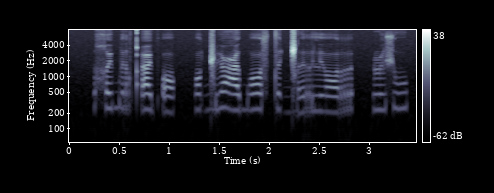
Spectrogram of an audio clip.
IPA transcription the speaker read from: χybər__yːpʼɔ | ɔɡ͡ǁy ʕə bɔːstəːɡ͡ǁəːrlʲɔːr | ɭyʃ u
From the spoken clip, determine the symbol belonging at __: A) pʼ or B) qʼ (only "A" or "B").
B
